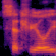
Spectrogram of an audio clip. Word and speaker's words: cetrioli: The CE sounds like ch and the stress is on the first trioli. Want to try saying it back to me? Cetri, that was great. Cetrioli sounds spot on.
